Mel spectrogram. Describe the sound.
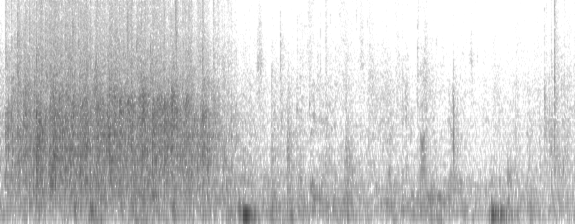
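Audience applause welcoming a keynote speaker at a conference, a dense burst of clapping for about four seconds that then dies away into scattered faint sounds.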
